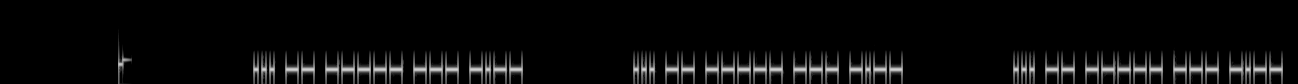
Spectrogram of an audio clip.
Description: Morse code, heard as a keyed tone, about 30 wpm, 700 Hz. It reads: SM0OY SM0OY SM0OY
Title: Call Signs Repeated 2x - 30wpm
